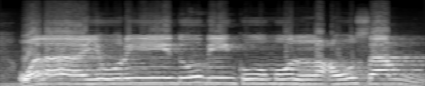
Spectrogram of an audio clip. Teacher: Nakol memindah harokat ke sebelumnya.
